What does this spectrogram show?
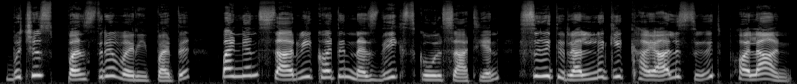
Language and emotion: Kashmiri, happy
